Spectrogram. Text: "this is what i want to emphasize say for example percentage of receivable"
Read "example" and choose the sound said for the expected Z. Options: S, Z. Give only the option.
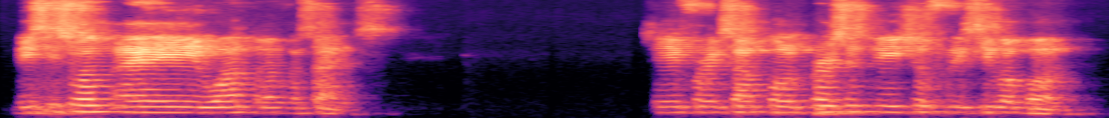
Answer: S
